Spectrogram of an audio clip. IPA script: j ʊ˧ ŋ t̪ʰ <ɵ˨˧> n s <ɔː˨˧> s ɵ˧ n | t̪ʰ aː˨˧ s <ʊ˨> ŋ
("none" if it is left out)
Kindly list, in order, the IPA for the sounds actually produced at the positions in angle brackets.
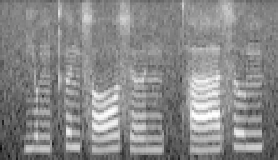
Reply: ɵ˥, ɔː˨˥, ʊ˥

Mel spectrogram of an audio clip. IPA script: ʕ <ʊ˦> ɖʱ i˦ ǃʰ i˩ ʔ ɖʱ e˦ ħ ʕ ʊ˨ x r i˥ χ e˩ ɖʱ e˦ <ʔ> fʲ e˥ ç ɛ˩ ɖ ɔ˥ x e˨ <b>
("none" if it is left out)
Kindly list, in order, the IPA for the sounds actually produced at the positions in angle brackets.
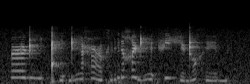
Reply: ʊ˥, ʔ, b

